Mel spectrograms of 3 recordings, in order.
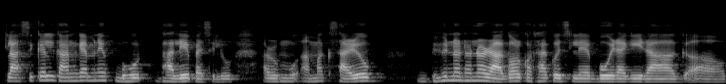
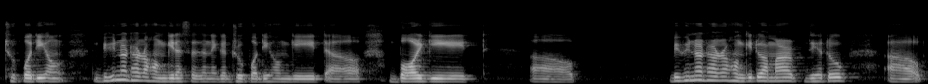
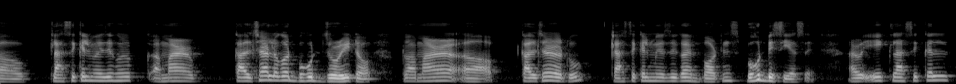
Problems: none marked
